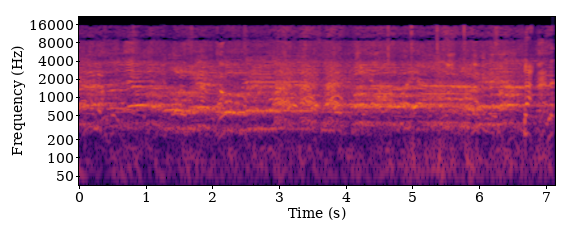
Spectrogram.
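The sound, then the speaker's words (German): Korean football fans cheer in the stands after World Cup qualification, a loud, continuous crowd roar of many voices shouting and chanting together without a break. “die Fans heulen auf den Rängen, die feiern sich halt ab, umarmen sich. Ich lieb's. Und so klingen happy koreanische Fußballfans eben.”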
